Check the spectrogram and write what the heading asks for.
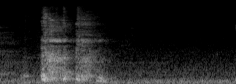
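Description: A man's single short cough, about half a second long, picked up close on a handheld microphone.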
